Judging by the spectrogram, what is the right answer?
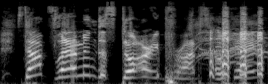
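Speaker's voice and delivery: loud high shouted scold; hammed-up shouted plea; mock shout. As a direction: bellow the author's warning. Reading author's note, shouting.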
